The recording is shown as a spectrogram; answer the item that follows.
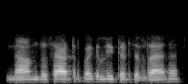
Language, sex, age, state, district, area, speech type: Hindi, male, 30-45, Rajasthan, Karauli, rural, conversation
